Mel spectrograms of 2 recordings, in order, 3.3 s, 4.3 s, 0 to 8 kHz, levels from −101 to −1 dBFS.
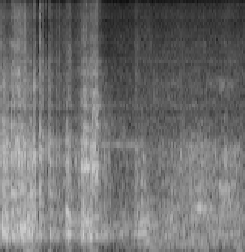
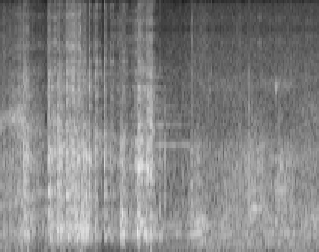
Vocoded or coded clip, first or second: first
